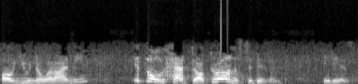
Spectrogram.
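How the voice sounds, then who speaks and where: An actress playing a headstrong, slangy fifteen-year-old tomboy in an earnest, gushing 1940s radio drama style. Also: female voice, sits high, very animated, brisk, slightly rough, narrow, tinny audio, full character voice. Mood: earnest, defiant.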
